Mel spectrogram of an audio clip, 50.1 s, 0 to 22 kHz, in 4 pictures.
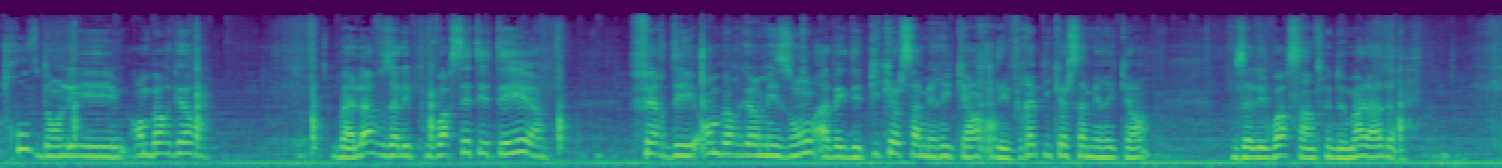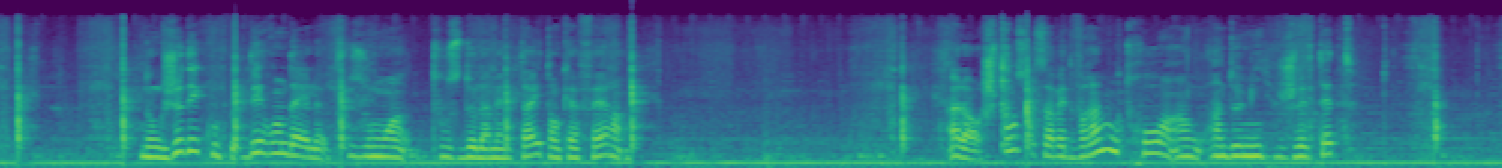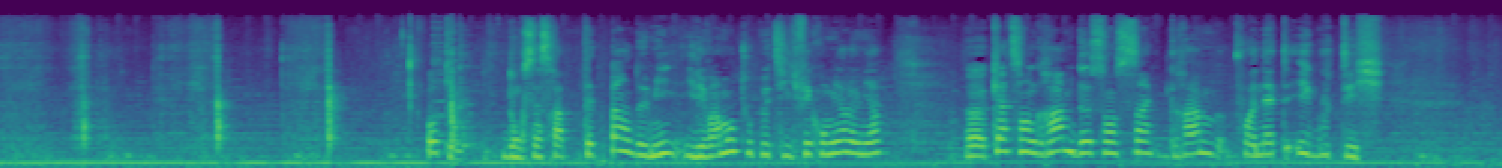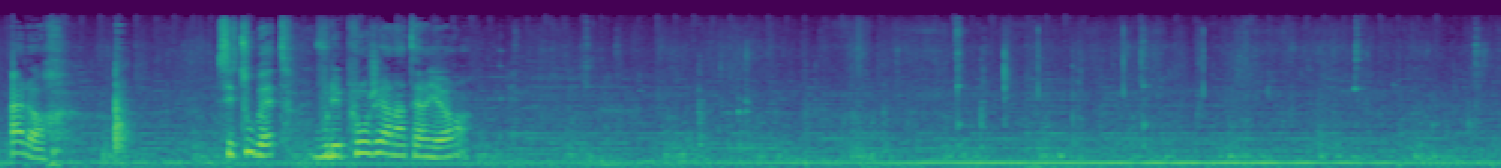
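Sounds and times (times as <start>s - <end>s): soft background music: 0.0s - 50.0s.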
